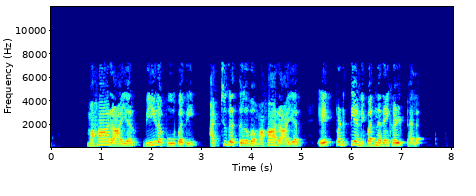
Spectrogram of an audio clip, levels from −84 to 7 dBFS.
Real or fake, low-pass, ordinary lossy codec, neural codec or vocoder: real; 7.2 kHz; MP3, 32 kbps; none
